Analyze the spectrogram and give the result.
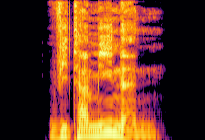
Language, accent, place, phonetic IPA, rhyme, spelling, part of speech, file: German, Germany, Berlin, [vitaˈmiːnən], -iːnən, Vitaminen, noun, De-Vitaminen.ogg
- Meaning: dative plural of Vitamin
